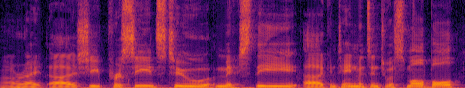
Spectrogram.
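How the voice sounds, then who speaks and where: A man with an average-pitched voice runs a tabletop game. He improvises the scene casually and haltingly, like someone describing it to friends. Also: fairly even intonation, darkish tone, clean tone. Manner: casual, halting storytelling full of "like". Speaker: game master.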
